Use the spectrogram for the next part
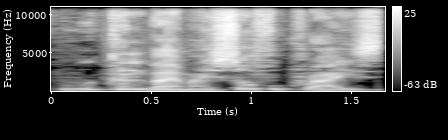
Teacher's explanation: The I diphthong in by, in my, in cries.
